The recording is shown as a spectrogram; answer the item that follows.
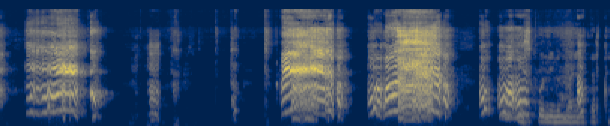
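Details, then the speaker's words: Repeated high, wavering cries with brief pauses from a newborn baby girl just after a normal delivery, in a quiet room; ordinary newborn crying as breathing on her own begins. "इसलिए जब बच्चा पैदा होता है, तो वह अपने आप सांस लेना शुरू कर देता"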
